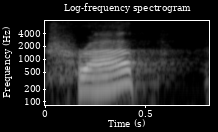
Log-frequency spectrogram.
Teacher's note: because of the R, the T is what's called retroflexed. The tongue is curved back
